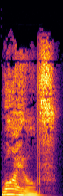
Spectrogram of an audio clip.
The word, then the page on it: wiles: British English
